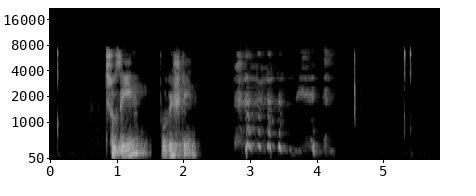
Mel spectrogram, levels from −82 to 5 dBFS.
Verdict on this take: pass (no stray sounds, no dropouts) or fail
fail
